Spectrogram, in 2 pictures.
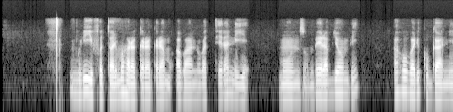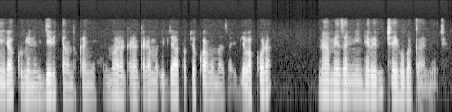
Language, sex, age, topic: Kinyarwanda, male, 18-24, government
